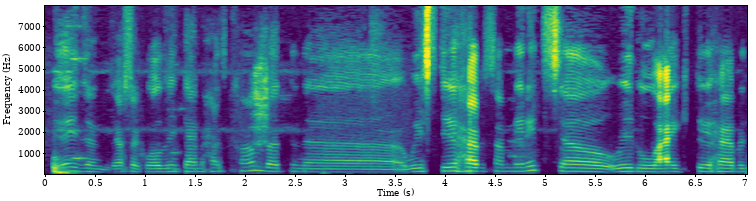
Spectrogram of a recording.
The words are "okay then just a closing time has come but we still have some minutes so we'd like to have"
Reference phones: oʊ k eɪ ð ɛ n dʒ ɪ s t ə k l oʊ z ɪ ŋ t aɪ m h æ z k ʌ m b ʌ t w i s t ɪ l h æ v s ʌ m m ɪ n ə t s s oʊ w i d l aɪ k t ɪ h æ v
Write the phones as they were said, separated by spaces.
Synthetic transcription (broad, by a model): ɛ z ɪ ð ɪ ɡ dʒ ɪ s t ə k w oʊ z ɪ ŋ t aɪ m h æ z k ʌ m b ʌ t w i s t ɪ l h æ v s ʌ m m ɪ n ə t s s oʊ w i d l aɪ k t ɪ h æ v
